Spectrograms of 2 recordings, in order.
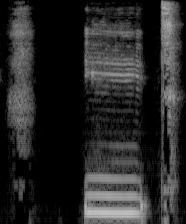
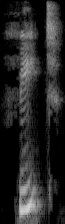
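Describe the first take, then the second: First: "F-, eat" with a long, held ee; roller-coaster word. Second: Said in the usual way. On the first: Shown as a demonstration. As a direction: separate f, then stretch the ee of "feet". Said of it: "putting an emphasis on the middle". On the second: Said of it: "some long vowel sounds".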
